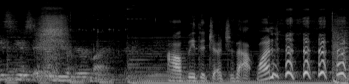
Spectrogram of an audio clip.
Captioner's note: laughs; upbeat music playing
